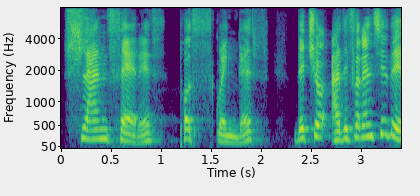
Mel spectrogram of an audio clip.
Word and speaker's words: Pwllgwyngyll: O sea, doble L se pronuncia shla. Llanfuereth, Pwllgwyngyll.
